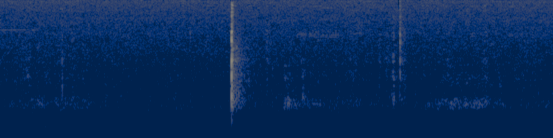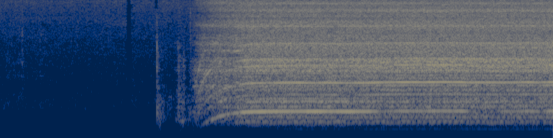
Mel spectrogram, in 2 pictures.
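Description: A Tyco HO slot car's small electric motor starts up about five and a half seconds in, its whine sweeping quickly up in pitch and then running steadily, its armature freshly oiled and its shoes and commutator just cleaned. Before that there is near silence with a single light click.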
